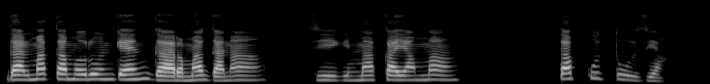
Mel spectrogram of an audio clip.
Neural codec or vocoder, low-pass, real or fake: autoencoder, 48 kHz, 128 numbers a frame, DAC-VAE, trained on Japanese speech; 10.8 kHz; fake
